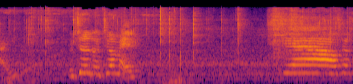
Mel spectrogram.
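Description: Light metallic clicks and clinks from a small stainless steel bowl and mini pot. Near the end, beaten egg is poured into hot oil in the pot and a sizzle starts, under a loud, drawn-out child's voice that falls in pitch.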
